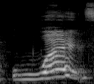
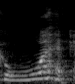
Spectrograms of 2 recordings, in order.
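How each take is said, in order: First: A much higher, far louder disbelieving cry; outraged shout of disbelief; exploding what. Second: A louder, baffled first what; stunned question, not yet exploding; puzzled what. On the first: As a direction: let the second what burst out. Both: Retold or imitated. Host says it was a misunderstanding.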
